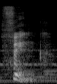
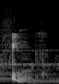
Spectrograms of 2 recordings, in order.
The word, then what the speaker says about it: think: fanno, lo odio, è di abbozzare il suono del TH a una F. Quindi, anziché dire think, dicono think. No, no, no!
